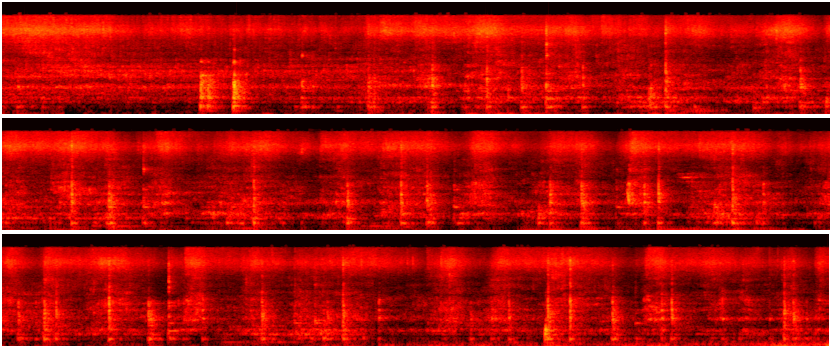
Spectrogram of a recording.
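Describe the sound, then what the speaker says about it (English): Mutton sizzles and fries in a pot for biryani while a utensil stirs and scrapes steadily against the metal, close and continuous with no talk. "we'll just fry it a bit, and then we'll add the mutton to it"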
